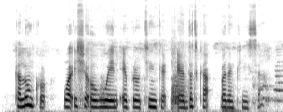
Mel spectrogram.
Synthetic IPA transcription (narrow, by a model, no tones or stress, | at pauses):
kʰɐlʊŋkʰɔ | wɑːʔɪʃɐʔɔɣʊwɛjnɛːbɾɔt̪ʰiːŋkʰɐɛːd̪ɐd̪kʰɐ | bɐðɐŋkʰiːsɐ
